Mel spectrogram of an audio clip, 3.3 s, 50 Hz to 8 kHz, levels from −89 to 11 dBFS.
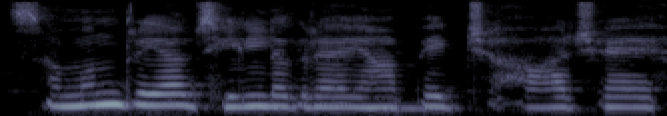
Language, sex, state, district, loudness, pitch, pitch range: Hindi, female, Uttar Pradesh, Gorakhpur, -43 LUFS, 225 Hz, 215-235 Hz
